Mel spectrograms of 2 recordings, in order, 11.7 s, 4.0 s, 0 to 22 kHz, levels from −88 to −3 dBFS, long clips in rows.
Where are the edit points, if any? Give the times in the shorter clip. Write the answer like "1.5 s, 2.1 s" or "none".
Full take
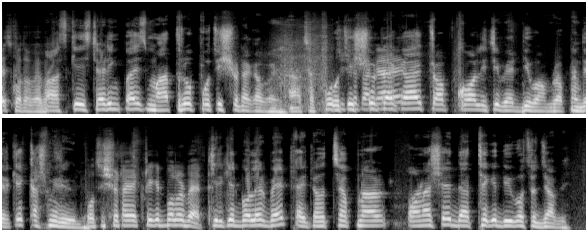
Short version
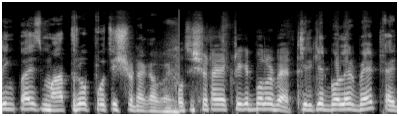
1.7 s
